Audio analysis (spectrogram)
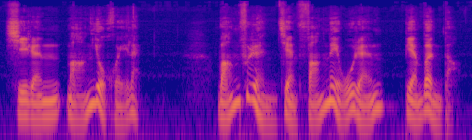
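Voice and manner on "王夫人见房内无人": usual speaking voice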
